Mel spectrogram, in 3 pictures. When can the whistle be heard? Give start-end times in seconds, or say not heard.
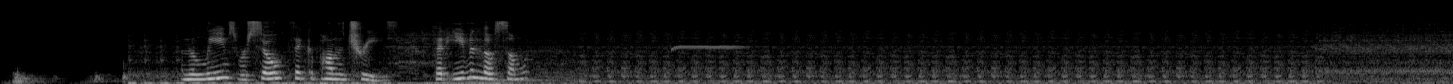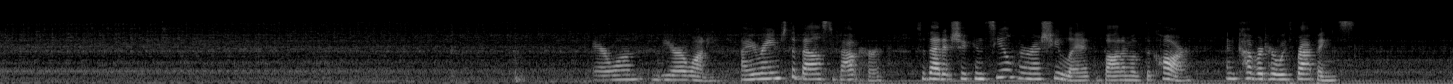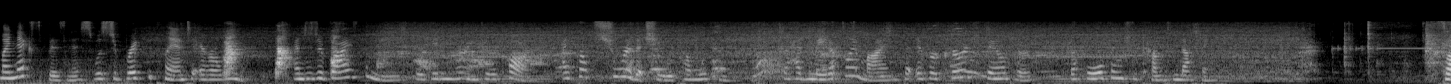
6.7-7.5.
